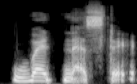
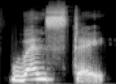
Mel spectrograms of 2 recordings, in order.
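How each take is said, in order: First: The d is pronounced, with more syllables. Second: The d is silent, with fewer syllables. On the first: The speaker calls it wrong. "and not Wednesday" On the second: The speaker calls it right. "We are shortening the number of syllables here"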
